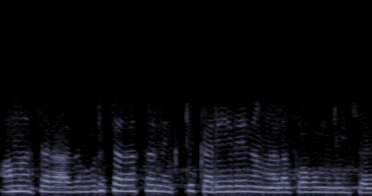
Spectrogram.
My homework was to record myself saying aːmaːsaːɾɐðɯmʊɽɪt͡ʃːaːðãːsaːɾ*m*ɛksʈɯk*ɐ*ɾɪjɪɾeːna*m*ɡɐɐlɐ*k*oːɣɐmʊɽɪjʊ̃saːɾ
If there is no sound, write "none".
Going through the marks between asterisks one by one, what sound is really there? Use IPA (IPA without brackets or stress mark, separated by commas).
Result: n, ɐ, ŋ, p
